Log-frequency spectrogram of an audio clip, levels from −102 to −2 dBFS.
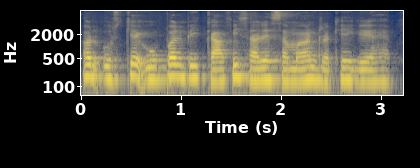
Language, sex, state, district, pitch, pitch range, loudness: Hindi, male, Jharkhand, Ranchi, 150 Hz, 140-170 Hz, -16 LUFS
